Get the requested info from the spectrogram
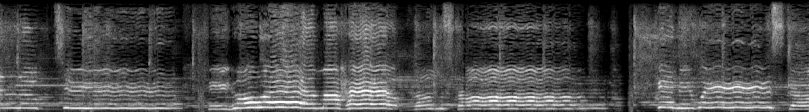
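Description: A woman singing solo, holding long notes with a wide vibrato, in phrases broken by brief pauses for breath about every two seconds.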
